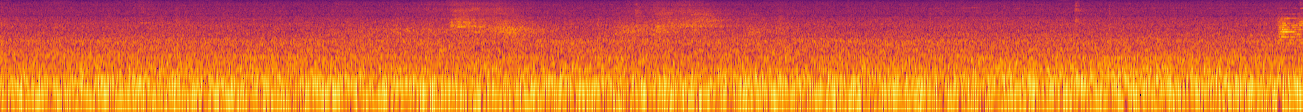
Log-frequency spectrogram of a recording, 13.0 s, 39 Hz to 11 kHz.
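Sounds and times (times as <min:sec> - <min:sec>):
high-pitched squeal: 0:12.8 - 0:13.0.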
